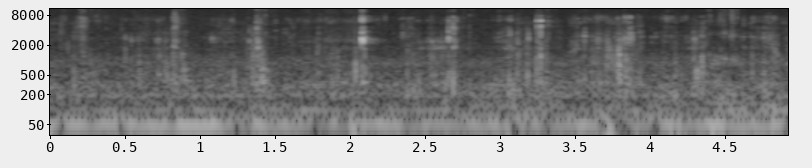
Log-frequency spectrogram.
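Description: A person biting and chewing a slice of meat pizza, with short crisp crunches of the crust scattered through, a few louder ones in the middle.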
